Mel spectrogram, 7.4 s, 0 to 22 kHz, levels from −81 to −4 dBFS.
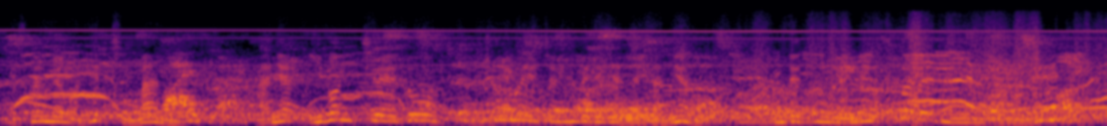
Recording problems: chatter from many people; very loud; throughout; 3 dB above the speech
high-pitched whine; loud; throughout; 8 kHz, 9 dB below the speech

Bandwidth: 15 kHz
